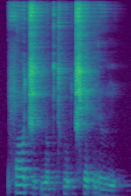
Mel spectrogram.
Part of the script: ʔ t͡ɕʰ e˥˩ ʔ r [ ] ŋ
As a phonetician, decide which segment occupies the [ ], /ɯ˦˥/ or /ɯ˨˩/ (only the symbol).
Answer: ɯ˨˩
